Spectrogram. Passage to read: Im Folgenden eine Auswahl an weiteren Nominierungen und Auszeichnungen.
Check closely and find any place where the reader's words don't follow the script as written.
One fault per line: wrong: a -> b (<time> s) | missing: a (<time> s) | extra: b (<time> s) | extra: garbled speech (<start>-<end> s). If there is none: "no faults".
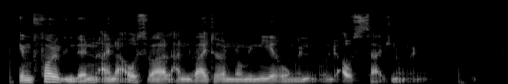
no faults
